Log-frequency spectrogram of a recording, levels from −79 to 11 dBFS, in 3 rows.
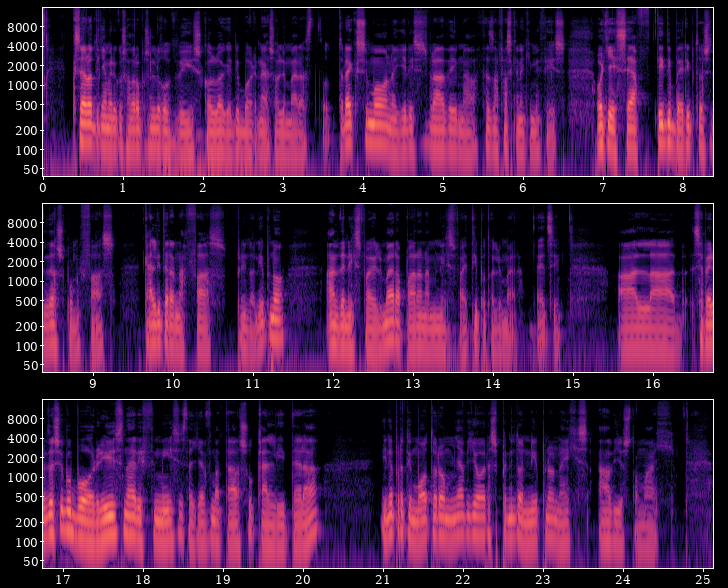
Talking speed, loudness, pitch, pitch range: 190 wpm, -24 LUFS, 100 Hz, 95-110 Hz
